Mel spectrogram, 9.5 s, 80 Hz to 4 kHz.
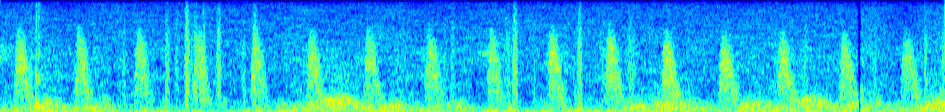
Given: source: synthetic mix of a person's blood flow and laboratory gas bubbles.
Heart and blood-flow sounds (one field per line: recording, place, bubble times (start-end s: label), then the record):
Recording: Doppler ultrasound of blood flow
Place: subclavian vein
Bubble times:
0.21-0.43 s: bubbles
From the record:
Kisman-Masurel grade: 112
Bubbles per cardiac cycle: 1 to 2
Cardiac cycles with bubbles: 1 to 10%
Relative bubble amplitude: moderate (0.250 to 0.450)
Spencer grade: 1 (occasional bubble signal discernible with the cardiac motion signal, with majority of cardiac periods free of bubbles)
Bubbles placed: anywhere in the cardiac cycle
